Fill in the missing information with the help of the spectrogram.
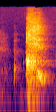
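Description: A single loud sneeze: a short breathy intake, then a sudden explosive burst of air that tapers off over about half a second. No one is talking.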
